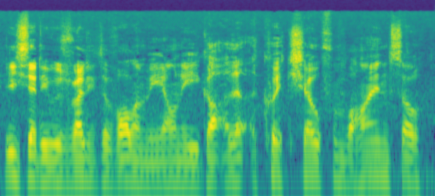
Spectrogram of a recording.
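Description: Outside by the pitch after the game, a footballer in his thirties speaks in a plain way, repeating words as he thinks. His delivery is flat and racing, with a slight hiss or hum in the recording.

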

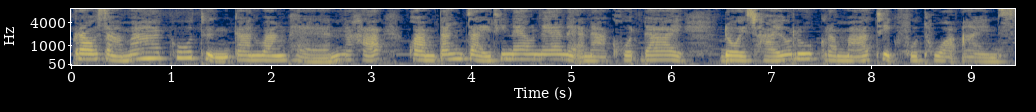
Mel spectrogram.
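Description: A woman teaching a grammar lesson, explaining patiently and softening her phrases with polite particles. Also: medium pitch, slow, slightly rough. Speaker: language teacher.

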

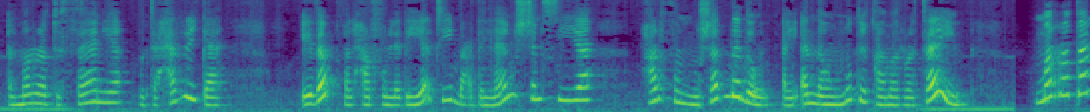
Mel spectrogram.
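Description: A woman teacher giving a recorded lesson for children, encouraging and addressing the pupil directly, stretching words out slowly when she models how they sound. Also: high-pitched, a little mellow, husky. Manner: slow, carefully drawn-out syllables when modelling words.

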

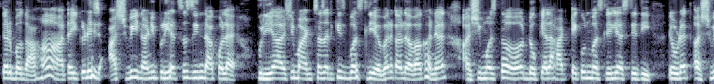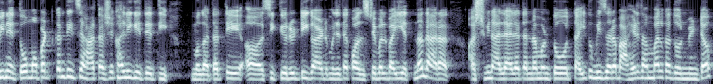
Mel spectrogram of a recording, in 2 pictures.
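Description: Fast-talking chatty recap host woman. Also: mid-range voice, fairly even intonation. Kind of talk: casual episode recap.

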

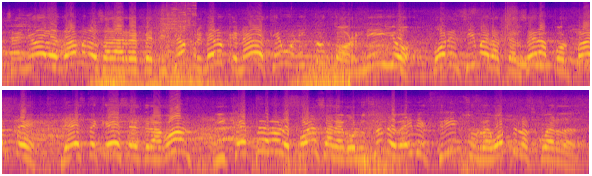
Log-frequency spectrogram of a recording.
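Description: A man with a Mexican accent working as a wrestling commentator, giving excitable move-by-move lucha libre play-by-play. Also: very high voice, moderate pace, poor audio. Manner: excitable, narrates each move as it happens. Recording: loud crowd and venue noise.

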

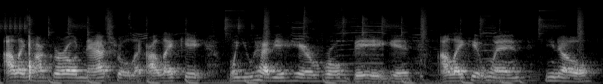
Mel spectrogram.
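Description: A condescending young man on a date, his voice dropped low and quiet with a smug drawl, as a woman puts him on while telling a story. Faint music plays underneath. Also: fairly even intonation, normal speed.

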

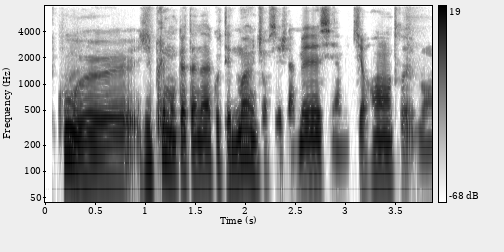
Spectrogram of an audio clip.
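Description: Fast-talking young man with a dark voice. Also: on the low side, dry recording. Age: young adult. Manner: rambling, slangy, full of fillers. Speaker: caller telling a story. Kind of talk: casual storytelling in slang.

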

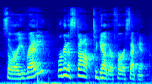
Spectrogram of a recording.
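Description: A woman's voice: medium pitch, expressive, quick pace, pushed and bright, echoey room, a little hiss or hum. A woman hosting a children's storytime, reading picture books aloud and coaxing the kids to join in. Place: indoors, seated with books on her lap. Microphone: camera in front of her.

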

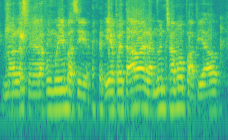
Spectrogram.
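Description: Animated young Venezuelan man, distant mic. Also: on the high side, fast. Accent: Venezuelan Spanish. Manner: animated, laughing, acts out voices in anecdotes. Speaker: podcast co-host. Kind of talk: casual storytelling chat. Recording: distant mic with faint noise.

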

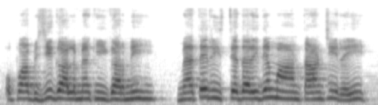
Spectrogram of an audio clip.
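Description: A woman's voice: high-pitched, fairly even intonation, brisk, soft background music, lightly acted. A middle-aged woman playing a worried mother who visits her sister-in-law and pleads anxiously for help, in a family drama. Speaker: character in a family drama vlog. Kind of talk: hobby village family drama.

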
